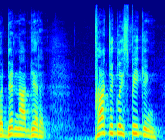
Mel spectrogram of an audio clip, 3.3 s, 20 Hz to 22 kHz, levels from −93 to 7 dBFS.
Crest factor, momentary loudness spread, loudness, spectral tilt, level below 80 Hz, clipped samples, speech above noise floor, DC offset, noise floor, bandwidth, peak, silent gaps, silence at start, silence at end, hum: 18 dB; 7 LU; -25 LUFS; -6 dB/octave; -52 dBFS; under 0.1%; 34 dB; under 0.1%; -59 dBFS; 19 kHz; -8 dBFS; none; 0 s; 0.15 s; none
